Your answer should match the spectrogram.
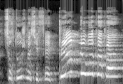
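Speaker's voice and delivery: high, loud, gleeful announcement; smiling. A narrator's reading. Hamster telling father of new friends, gleeful. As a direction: burst out happily with the good news. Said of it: "dit Billy souriant".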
